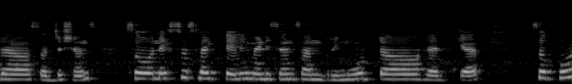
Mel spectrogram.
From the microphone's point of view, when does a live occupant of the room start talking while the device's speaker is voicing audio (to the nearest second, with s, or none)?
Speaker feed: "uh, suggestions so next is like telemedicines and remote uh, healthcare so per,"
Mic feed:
none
